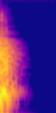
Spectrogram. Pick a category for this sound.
Sound effects > Human sounds and actions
